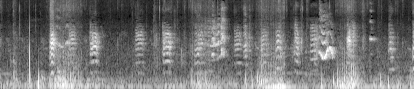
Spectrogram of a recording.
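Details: Zebra finches (Taeniopygia guttata) give short, nasal, toy-trumpet calls, several per second in uneven bursts, over low rustling and wing-flutter noise.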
